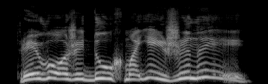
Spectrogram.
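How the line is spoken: Booming trumpet-like voice. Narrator (Russian): Трубным голосом начал полковник Хьюз

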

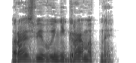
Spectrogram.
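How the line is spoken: Calm inquiry. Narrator (Russian): спокойно осведомился

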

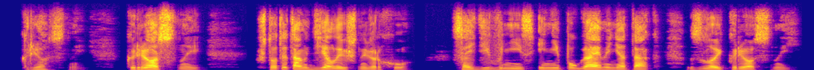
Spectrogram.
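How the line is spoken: Tearful exclamation. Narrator (Russian): воскликнула Маша со слезами в голосе

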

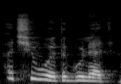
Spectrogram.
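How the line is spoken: Drunk woman laughing. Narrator (Russian): рассмеялась одна из пьяных дам

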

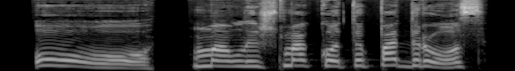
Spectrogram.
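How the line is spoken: Shouting while laughing. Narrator (Russian): заорала Кёкко и хохоча

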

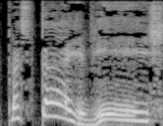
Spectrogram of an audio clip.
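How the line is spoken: Mocking reply. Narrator (Russian): насмешливо ответила ворона

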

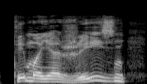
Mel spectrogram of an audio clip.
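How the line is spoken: Giggling. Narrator (Russian): хихикнула Соня

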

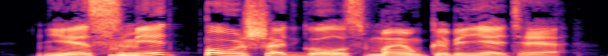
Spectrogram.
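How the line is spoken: Screaming. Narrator (Russian): завопил он

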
